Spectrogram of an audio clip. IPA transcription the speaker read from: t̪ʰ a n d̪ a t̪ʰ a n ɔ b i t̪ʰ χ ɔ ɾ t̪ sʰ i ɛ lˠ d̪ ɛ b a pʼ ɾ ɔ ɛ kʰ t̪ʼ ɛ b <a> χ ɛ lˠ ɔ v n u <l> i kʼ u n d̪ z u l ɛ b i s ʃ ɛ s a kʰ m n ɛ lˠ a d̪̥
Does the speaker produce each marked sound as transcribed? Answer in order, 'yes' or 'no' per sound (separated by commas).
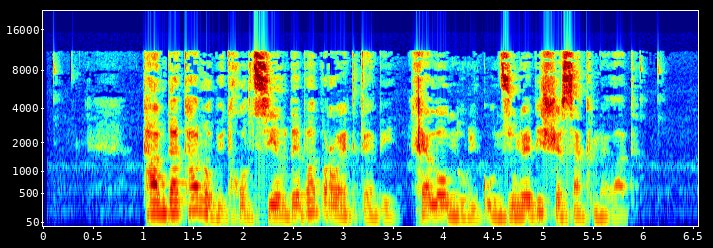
no, no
